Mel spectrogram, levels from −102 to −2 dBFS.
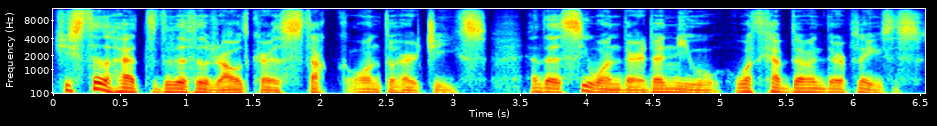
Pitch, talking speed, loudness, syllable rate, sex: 100 Hz, 200 wpm, -20 LUFS, 4.6 syllables/s, male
